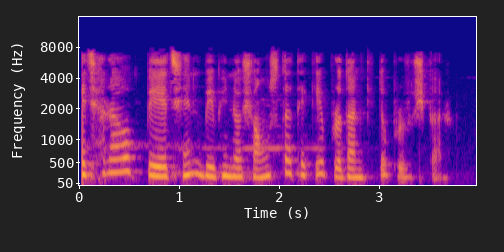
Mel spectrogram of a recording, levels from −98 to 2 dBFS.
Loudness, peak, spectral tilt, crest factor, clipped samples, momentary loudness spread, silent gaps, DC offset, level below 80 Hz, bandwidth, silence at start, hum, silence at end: -26 LUFS; -8 dBFS; -4 dB/octave; 18 dB; under 0.1%; 11 LU; none; under 0.1%; -62 dBFS; 7.8 kHz; 0.05 s; none; 0.25 s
